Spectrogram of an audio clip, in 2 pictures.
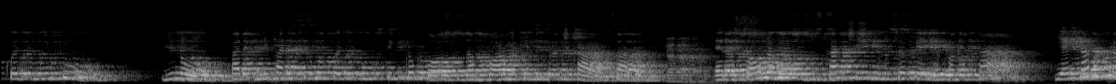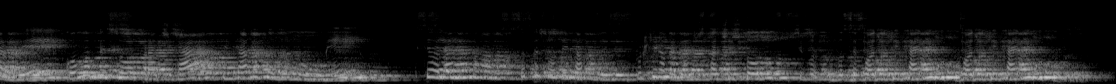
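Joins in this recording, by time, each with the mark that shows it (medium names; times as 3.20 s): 20.76 s: repeat of the last 0.98 s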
